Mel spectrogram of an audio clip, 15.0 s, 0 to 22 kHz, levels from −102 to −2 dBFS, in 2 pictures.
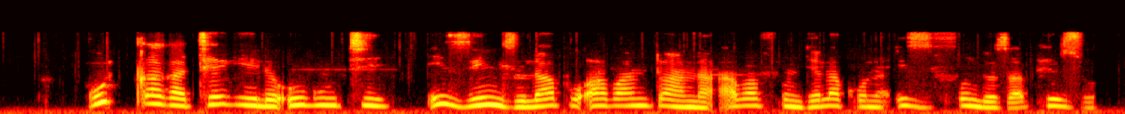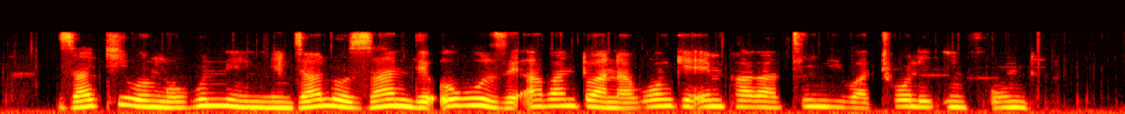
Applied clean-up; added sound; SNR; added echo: neural diffusion model UNIVERSE++.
